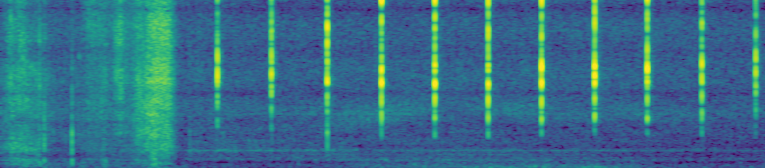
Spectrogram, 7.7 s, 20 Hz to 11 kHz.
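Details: 2016 Razer Blade 14-inch laptop; sharp, bright clicks roughly twice a second, intermittent, seemingly only when the laptop is tilted; a strong buzzing was heard under a heat sink, cause unknown.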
